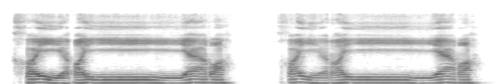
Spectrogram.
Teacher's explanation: Karena ada tanwin yang ada di huruf ro bertemu dengan huruf ya. Maka dari ro ini langsung masuk ke huruf ya dan ya-nya didengungkan. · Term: idgham bi gunnah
